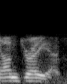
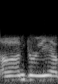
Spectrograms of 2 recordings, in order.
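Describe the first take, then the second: First: The name is pronounced the Italian way. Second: The name is pronounced the British way. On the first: "My Italian grandmother calls me Andrea" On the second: "my British mother calls me Andrea"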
